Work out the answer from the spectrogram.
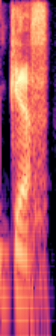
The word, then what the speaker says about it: GIF: I'm gonna pronounce GIF because I say it's a hard G it's not GIF Craig L if you're still listening it is not JF it's not peanut butter it's a gif I hope there's a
